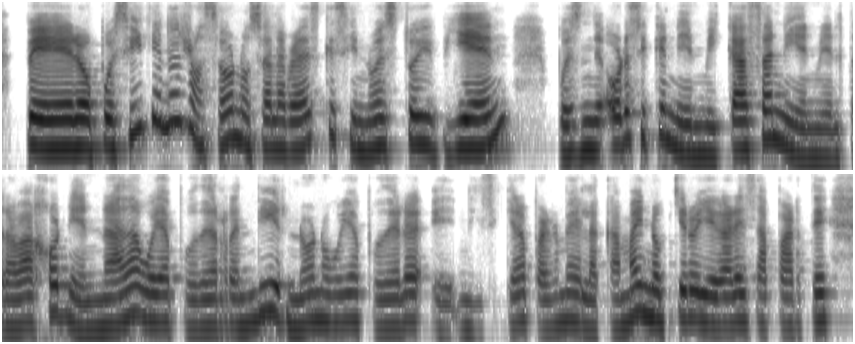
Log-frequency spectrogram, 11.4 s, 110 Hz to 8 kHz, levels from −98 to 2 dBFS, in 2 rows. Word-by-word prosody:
pero, 200 -1 +7
pues, 205 -2 +2
sí, 285 +9 -1
tienes 380 +2 +1
razón, 235 -4 -1
o 220 - -1
sea, 200 -1 -2
la 195 - 0
verdad 195 +2 +2
es 235 - -11
que, 270 - -6
si 225 -7 -4
no 190 +1 +1
estoy 210 +1 +1
bien, 200 - +3 0.3
pues 175 -1 -2
n 195 0 +2
ahora 230 - +2
sí 255 - -5
que 260 +3 -3
ni 195 -5 +1
en 175 - 0
mi 165 -1 -2
casa, 195 +6 +2
ni 205 -8 +1
en 160 0 -3
el 155 0 -6
trabajo, 175 +8 -1
ni 195 -7 -4
en 155 +1 -5
nada 175 +7 +1
voy 195 -2 +1
a 185 - -1
poder 165 -2 -6
rendir, 185 +6 -2
¿no? 170 +2 -3
No 195 - -2
voy 185 +1 -5
a 195 - -5
poder, 170 +2 -4
eh, 150 -2 -12
ni 155 -1 -12
siquiera, 180 +5 -8
ponerme 175 +3 -5
de 185 - -4
la 160 -2 -4
cama 175 +5 -3
y - - +1
no 205 -3 +2
quiero 205 0 0
llegar 180 -2 +1
a - - +2
esa 185 -1 -6
parte 180 +2 -4
195 Hz, 285 wpm, -22 LUFS, 175-210 Hz, 0.3 s, pero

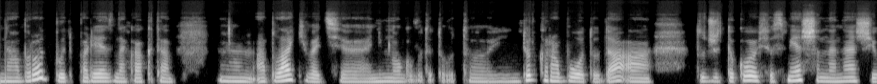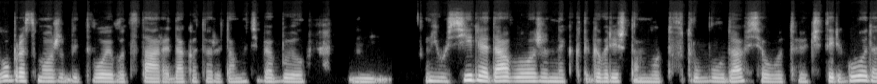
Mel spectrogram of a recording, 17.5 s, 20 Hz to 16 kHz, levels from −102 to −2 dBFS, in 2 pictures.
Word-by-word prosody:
наоборот 160 - +3
будет 155 0 0
полезно 160 -1 +1
как-то, 150 -1 -3 0.5
м, 160 -5 -1
оплакивать. 170 -1 +3
Э, 145 -1 -3
немного 150 0 -3
вот - - -9
эту - - -8
вот - - -10 0.2
и 145 0 -7
не 150 +1 -6
только 210 +3 +2
работу, 165 -5 +1
да, 165 - +2 0.3
а - - -7 0.4
тут 165 -1 -4
же 160 -1 0
такое 190 +4 +3
всё - - -5
смешанное. 190 -6 +4
Знаешь, 170 +1 +2
и - - +1
образ 180 0 +2
может 160 -2 -1
быть 155 - -6
твой 155 -1 +1
вот 145 -1 -6
старый, 145 -1 0
да, 140 +1 -1
который 145 -1 -7
там 140 0 -5
у - - -6
тебя 155 -3 -3
был. 150 -2 -2 0.4
М, 145 +11 -4 0.4
и 175 -1 -1
усилия, 195 +4 +4
да, 175 +1 +6
вложены, 165 -1 +1
как - - -12
ты - - -9
говоришь, 155 -1 +1
там 145 - -5
вот 140 0 -5
в - - -12
трубу. 155 -1 -5
Да, 155 +2 +1
всё 170 -4 -2
вот 145 0 -7
4 160 +1 -1
года, 185 +1 +3
160 Hz, 180 wpm, -26 LUFS, 150-170 Hz, 0.5 s, да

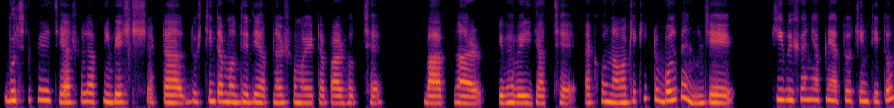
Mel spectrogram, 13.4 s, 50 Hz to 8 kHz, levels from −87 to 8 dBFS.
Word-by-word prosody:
বুঝতে 265 +2 +2
পেরেছি। 270 -3 0
আসলে 220 +2 -4
আপনি 230 +2 -4
বেশ 220 0 +3 0.2
সে - - -10
একটা 215 0 -4 0.4
দুশ্চিন্তার 235 +1 0
মধ্যে 220 0 +1
দিয়ে 220 -1 +2
আপনার 210 0 -2
সময়টা 205 -1 -2
পার 195 0 +2
হচ্ছে 205 +4 -8 0.8
বা 195 - +3 0.2
আপনার 195 0 +2 0.4
এভাবেই 200 -1 +3
যাচ্ছে। 195 +2 -4 0.4
এখন 225 +3 -4 0.2
আমাকে 210 +3 +2
কি - - -14
একটু 300 -3 -2
বলবেন 285 +4 +4 0.3
যে, 215 - +4 0.9
কী 295 - 0
বিষয় 280 +2 0
নিয়ে 285 -1 0
আপনি 285 0 -4
এত 240 - -16 0.2
চিন্তিত? 245 -1 -2
220 Hz, 135 wpm, -25 LUFS, 205-260 Hz, 0.9 s, বলবেন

